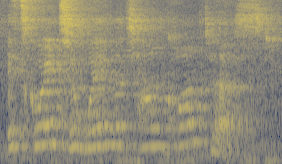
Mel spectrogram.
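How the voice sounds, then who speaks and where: A woman's voice: very high voice, measured pace, pitched above the performer's own voice. Lady doing competitive little field mouse boy from a kids book, echoey and noisy. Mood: confident, competitive. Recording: echoey room, distant mic, clear background noise.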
